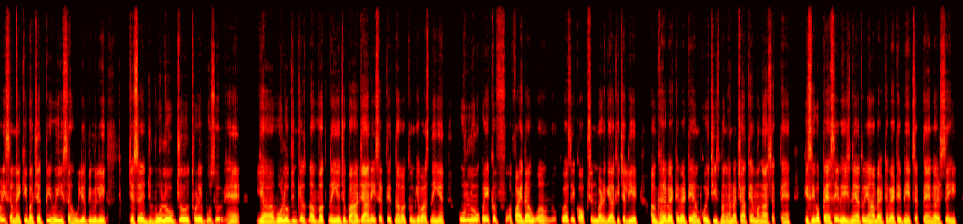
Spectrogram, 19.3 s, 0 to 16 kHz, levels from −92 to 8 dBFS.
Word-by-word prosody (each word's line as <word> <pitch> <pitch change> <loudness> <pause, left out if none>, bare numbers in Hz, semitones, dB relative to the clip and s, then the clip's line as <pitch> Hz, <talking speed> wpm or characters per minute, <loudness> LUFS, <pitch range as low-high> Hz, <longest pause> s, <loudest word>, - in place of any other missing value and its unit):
थोड़ी 180 0 0
समय 145 -2 -2
की 160 - -1
बचत 130 +3 0
भी 160 - +2
हुई, 155 0 +4
सहूलियत 130 +1 -1
भी 150 - 0
मिली। 145 +1 +2 0.5
जैसे 150 +4 +3
ज 130 -2 -4
वो 140 +2 +6
लोग 150 0 +5
जो 155 -1 +3
थोड़े 140 0 +4
बुज़ुर्ग 135 +1 -7
हैं, 130 -1 -3 0.4
या 125 -1 +2
वो 135 +5 +4
लोग 155 -1 +4
जिनके 145 +2 -4
पास 155 - -1
उतना 150 0 -2 0.2
वक़्त 135 +1 -1
नहीं 135 0 +2
है, 140 - +3
जो 145 - 0
बाहर 135 0 0
जा 130 0 +2
नहीं 145 +1 0
सकते, 135 0 -3
इतना 135 0 -3
वक़्त 140 +2 -2
उनके 135 +1 -1
पास 140 -1 0
नहीं 130 +1 0
है। 145 -2 -1 0.3
उन 170 +2 +1
लोगों 170 -1 +2
को 175 - -2
एक 170 -1 0
फ 150 -3 -7
फ़ायदा 140 0 +3
हुआ, 135 0 +1
उन 135 0 -7
लोगों 140 0 -16
के 145 - -7
पास 140 0 0
एक 140 -2 -4
ऑप्शन 140 +2 -1
बढ़ 125 -2 +1
गया 130 0 +1
कि 140 +2 -5
चलिए 140 +1 +1 0.3
अ, 140 - +2
घर 135 +3 +2
बैठे-बैठे 145 +1 +2
हम 150 -1 0
कोई 145 -1 +3
चीज़ 140 -1 0
मँगाना 130 +2 -1
चाहते 135 0 -3
हैं, 135 - 0
मँगा 125 -1 -1
सकते 120 +1 -10
हैं। 125 +1 -3 0.3
किसी 145 +1 +2
को 150 - +6
पैसे 135 +4 +1
भेजने 145 0 +2
हैं, 145 - 0
तो 150 - -2
यहाँ 130 -2 +1
बैठे-बैठे 125 +1 +1
भेज 125 0 -1
सकते 125 0 -5
हैं 120 0 -1
घर 120 0 0
से 120 +2 -6
ही, 130 0 -2
140 Hz, 250 wpm, -22 LUFS, 130-145 Hz, 0.5 s, वो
